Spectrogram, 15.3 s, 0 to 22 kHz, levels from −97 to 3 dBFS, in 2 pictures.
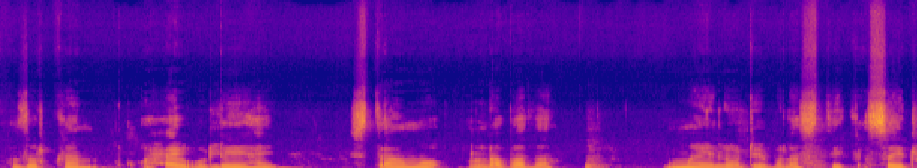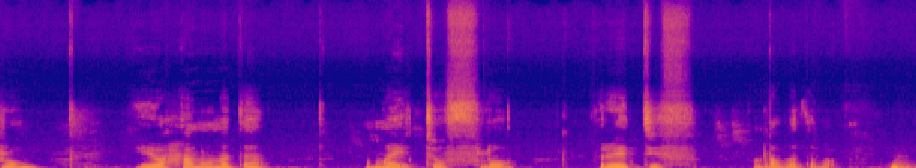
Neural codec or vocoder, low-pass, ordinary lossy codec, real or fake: vocoder, 44.1 kHz, 128 mel bands, Pupu-Vocoder; none; none; fake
